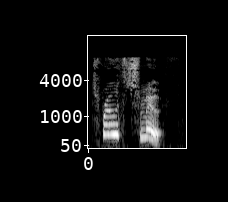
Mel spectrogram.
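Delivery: high, loud scoff on Truth schmooth; dismissive villain. A narrator's reading. Captain Sham scoffing at Klaus. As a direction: brush the truth aside.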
